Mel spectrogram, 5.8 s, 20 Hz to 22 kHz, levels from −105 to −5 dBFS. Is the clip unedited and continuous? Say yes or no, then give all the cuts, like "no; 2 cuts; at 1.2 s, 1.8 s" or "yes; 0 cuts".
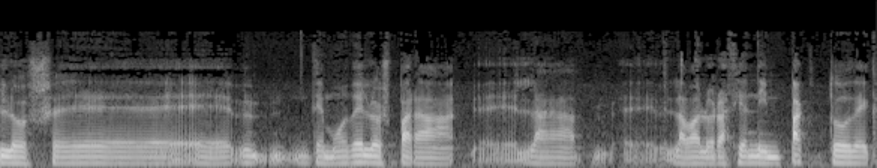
no; 1 cut; at 3.1 s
